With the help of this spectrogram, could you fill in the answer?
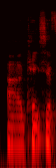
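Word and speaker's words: Cait Sith: In Final Fantasy VII Rebirth, Kate Sith is pronounced Kate. Sith.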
